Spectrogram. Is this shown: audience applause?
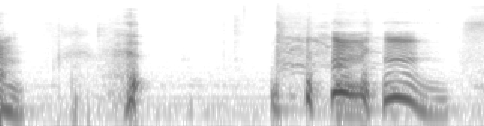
no

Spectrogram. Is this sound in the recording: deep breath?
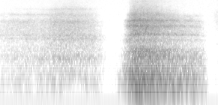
yes

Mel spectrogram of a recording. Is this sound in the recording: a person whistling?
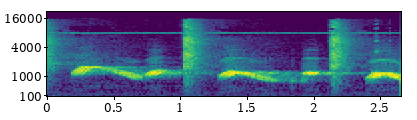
yes

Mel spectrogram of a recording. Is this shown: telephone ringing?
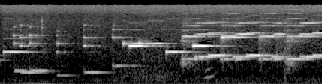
yes

